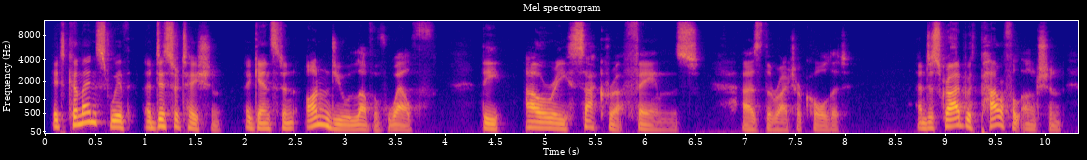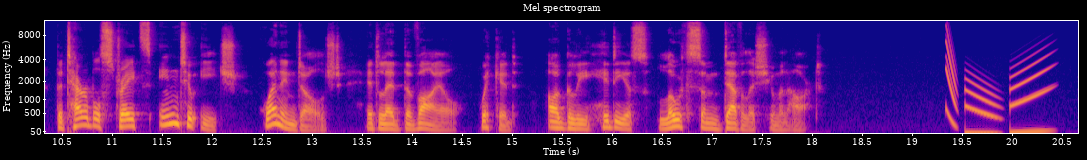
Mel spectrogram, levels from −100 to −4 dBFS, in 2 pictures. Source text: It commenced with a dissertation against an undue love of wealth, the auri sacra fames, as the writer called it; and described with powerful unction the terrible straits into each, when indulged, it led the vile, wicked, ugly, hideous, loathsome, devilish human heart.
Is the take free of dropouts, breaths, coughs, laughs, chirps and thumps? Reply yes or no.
no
